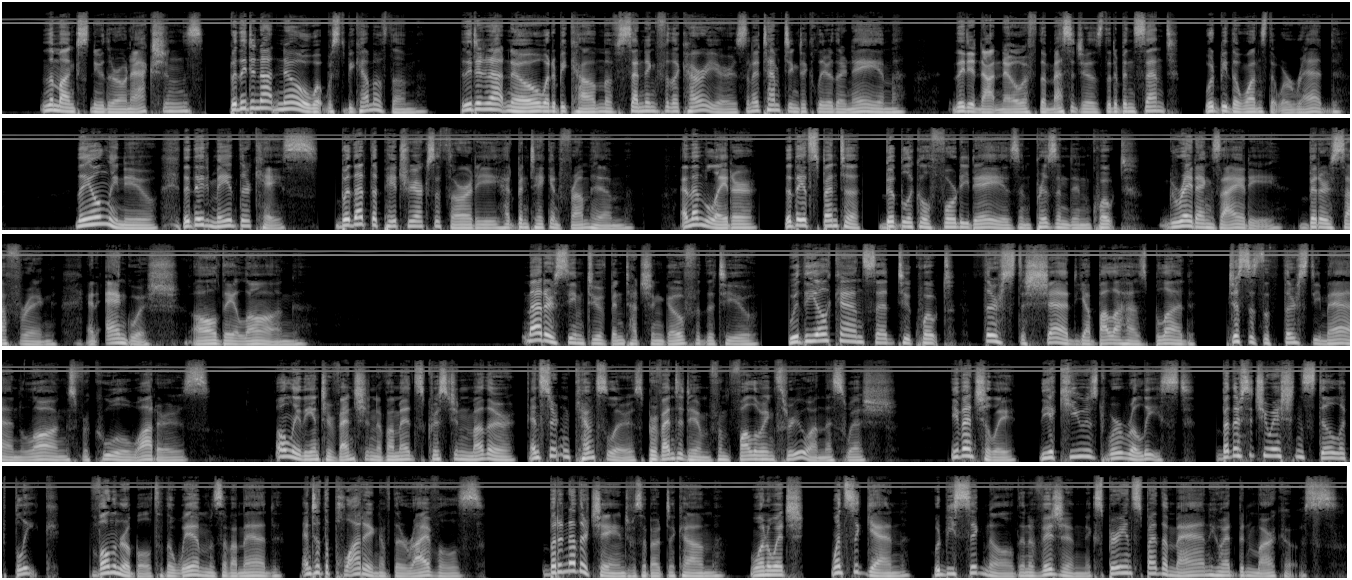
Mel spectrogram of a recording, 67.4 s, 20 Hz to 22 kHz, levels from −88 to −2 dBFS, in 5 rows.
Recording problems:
high-pitched whine; noticeable; throughout; 10 kHz, 10 dB below the speech

